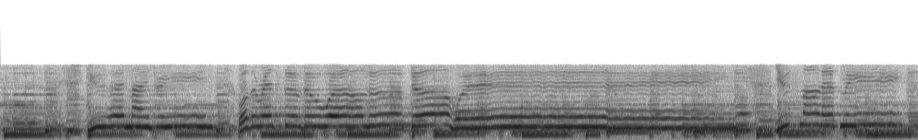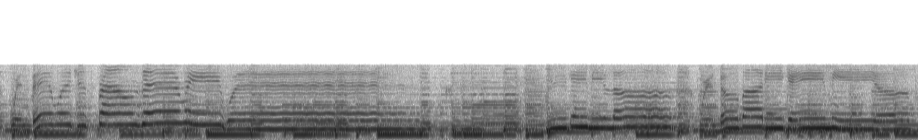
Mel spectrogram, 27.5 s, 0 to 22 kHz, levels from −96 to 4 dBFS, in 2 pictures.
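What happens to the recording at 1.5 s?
Nothing goes wrong at 1.5 s: the sound carries on intact through the call path, whose G.711 coding keeps it band-limited to below 4 kHz as it is throughout.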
